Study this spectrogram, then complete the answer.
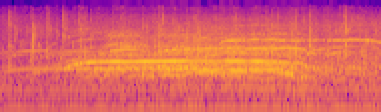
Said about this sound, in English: So let's give a cheer, a support to those people in Cairo who are besieging the Israeli embassy in Cairo.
